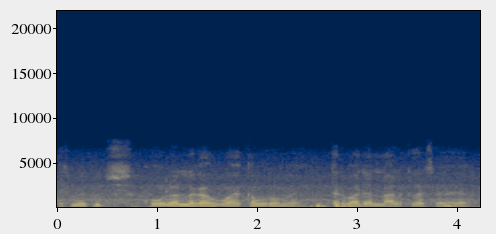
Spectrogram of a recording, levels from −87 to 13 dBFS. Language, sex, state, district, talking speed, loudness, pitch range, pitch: Hindi, male, Uttar Pradesh, Lucknow, 170 wpm, -17 LUFS, 125-135 Hz, 130 Hz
